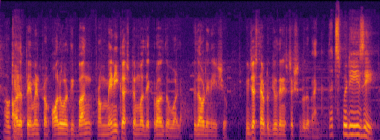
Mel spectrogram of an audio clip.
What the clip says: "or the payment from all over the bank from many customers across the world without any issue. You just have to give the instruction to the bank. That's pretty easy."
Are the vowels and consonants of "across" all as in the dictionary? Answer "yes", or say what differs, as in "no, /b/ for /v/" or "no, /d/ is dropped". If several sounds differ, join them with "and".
yes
